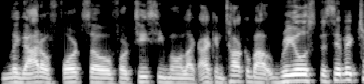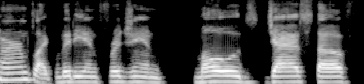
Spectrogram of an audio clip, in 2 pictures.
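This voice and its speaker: A young man from Mexico, a guest mix engineer, telling his story in a relaxed, animated way, full of fillers and acted-out quotes. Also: mid-range voice, a little slow, hardly any pauses, no echo, studio quality. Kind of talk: casual interview chat.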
